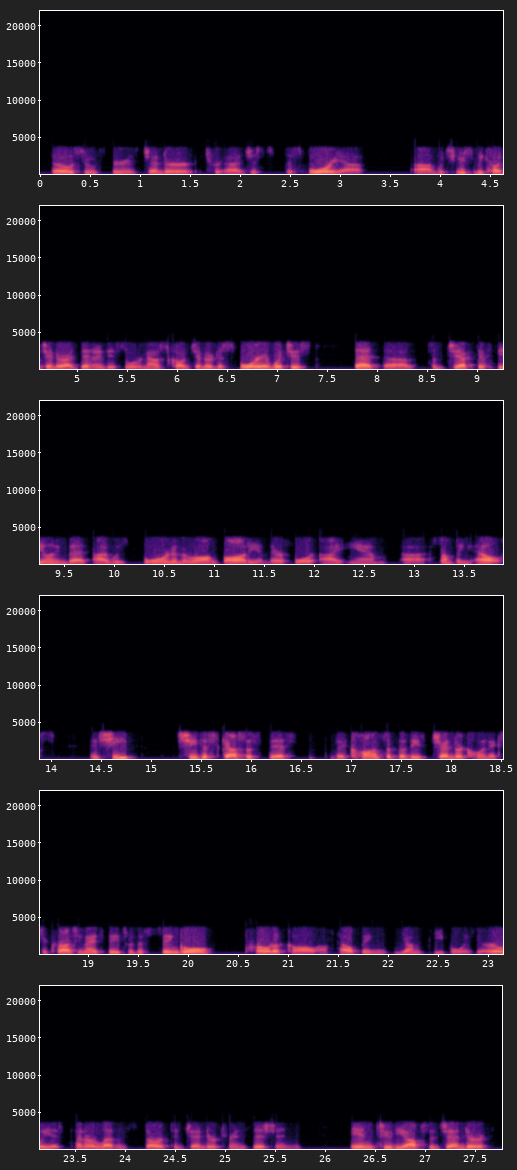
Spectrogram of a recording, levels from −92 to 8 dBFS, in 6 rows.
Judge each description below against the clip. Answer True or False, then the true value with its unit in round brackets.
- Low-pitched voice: True (95 Hz)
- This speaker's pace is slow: False (170 wpm)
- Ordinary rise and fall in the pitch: False (5.7 semitones)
